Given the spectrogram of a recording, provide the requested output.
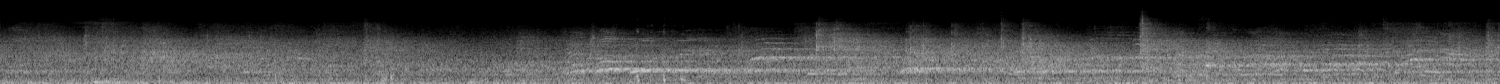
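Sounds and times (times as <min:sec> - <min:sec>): hockey sticks and puck clacking: 0:00.4 - 0:04.3, 0:06.4 - 0:12.3, 0:13.6 - 0:15.0.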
